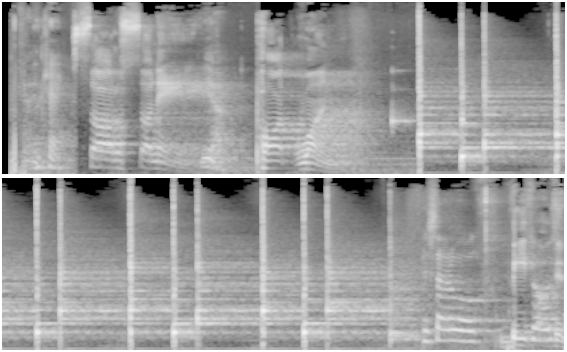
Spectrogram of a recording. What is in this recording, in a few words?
slap tone slap; lesson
